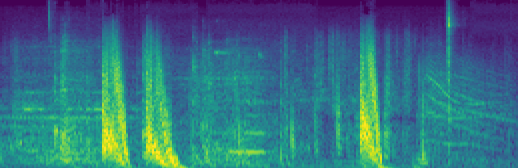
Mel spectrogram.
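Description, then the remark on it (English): Three loud, sharp gunshots ring out, two close together and a third a couple of seconds later, each with a ringing tail over a low, busy background of dramatic scene noise. In a TV drama series, the character Hendry is firing at Harry and the Contessa. “So yeah, now Hendry is uh, is firing at Harry and the Contessa.”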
